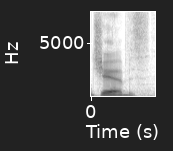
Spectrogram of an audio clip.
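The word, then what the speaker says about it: gibs: Jibs are short for giblets. Or some people say Gibbs, which is also a valid pronunciation, actually.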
